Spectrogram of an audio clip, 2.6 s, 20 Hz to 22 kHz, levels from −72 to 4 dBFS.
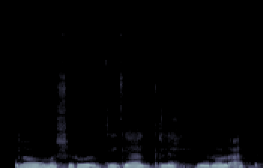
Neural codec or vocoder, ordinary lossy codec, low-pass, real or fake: none; none; 19.8 kHz; real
